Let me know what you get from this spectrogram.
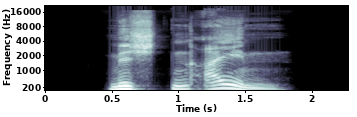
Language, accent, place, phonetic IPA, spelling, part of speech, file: German, Germany, Berlin, [ˌmɪʃtn̩ ˈaɪ̯n], mischten ein, verb, De-mischten ein.ogg
- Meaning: inflection of einmischen: 1. first/third-person plural preterite 2. first/third-person plural subjunctive II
